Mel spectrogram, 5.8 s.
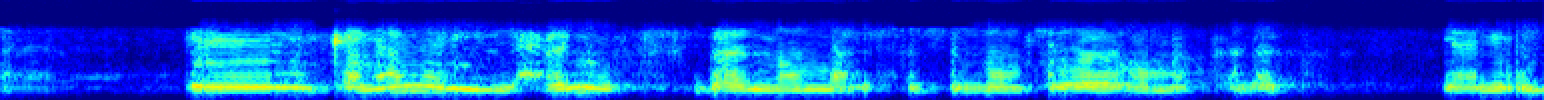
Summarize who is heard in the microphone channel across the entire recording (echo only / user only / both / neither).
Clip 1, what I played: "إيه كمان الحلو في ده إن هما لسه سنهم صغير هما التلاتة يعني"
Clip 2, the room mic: echo only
